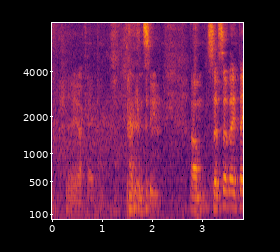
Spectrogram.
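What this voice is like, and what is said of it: Usual voice. Nothing is said of it.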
